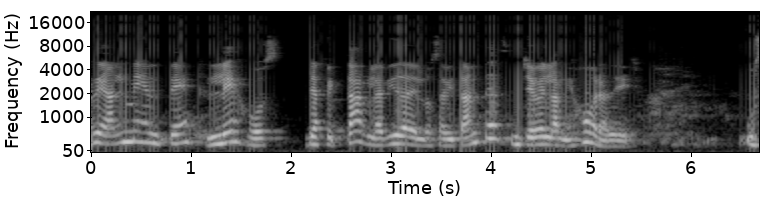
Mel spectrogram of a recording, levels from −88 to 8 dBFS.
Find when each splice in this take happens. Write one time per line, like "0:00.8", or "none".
none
